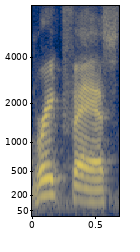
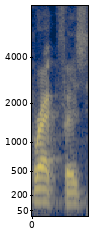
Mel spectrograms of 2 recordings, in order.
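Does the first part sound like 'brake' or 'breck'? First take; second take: brake; breck. First: Two separate words, first vowel like brake. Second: One word, first vowel short like breck. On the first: The speaker calls it right. "So it's called break fast" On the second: The speaker calls it wrong. "not breakfast"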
